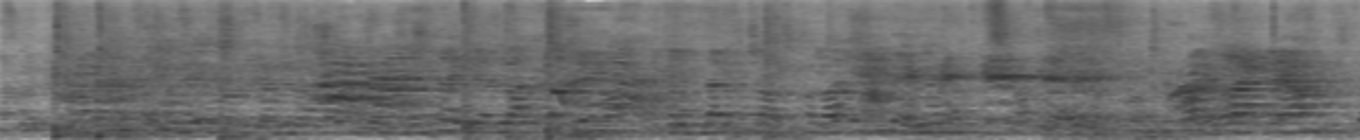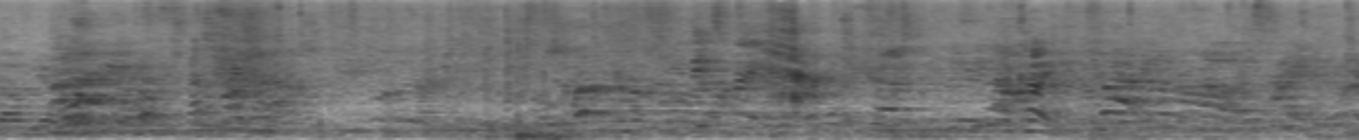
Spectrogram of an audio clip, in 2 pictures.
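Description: Men and women talk at a distance in a large echoing hall.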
